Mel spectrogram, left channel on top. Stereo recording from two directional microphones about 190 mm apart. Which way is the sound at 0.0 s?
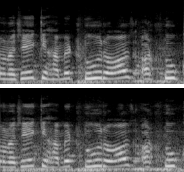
25° left (ahead or behind).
